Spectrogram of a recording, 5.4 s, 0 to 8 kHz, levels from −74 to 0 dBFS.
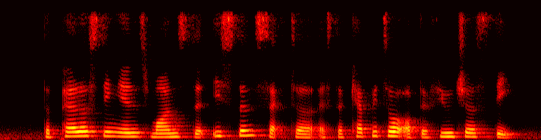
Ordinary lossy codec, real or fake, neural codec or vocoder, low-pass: none; fake; codec, 24 kHz, 0.9 kbps, WavTokenizer, large speech release; 7.2 kHz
